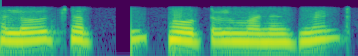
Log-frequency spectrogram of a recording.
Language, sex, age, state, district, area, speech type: Telugu, female, 18-30, Telangana, Karimnagar, rural, conversation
